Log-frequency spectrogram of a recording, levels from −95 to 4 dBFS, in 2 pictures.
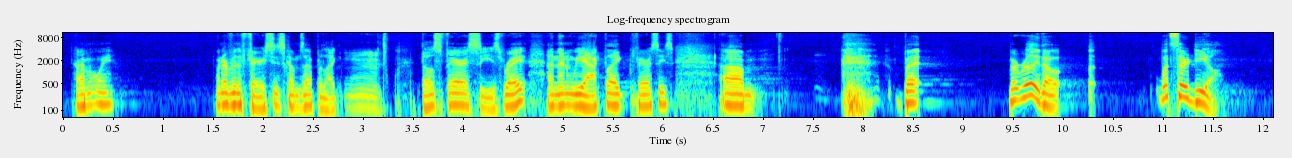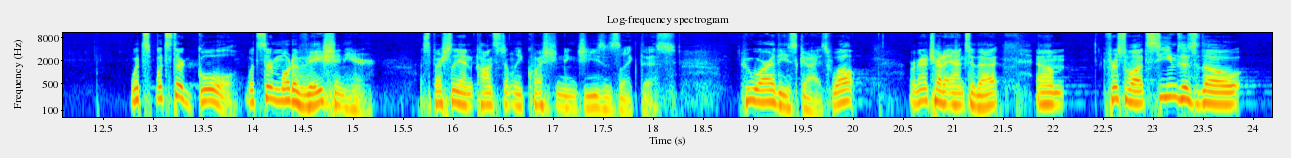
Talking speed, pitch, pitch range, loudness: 150 wpm, 140 Hz, 125-160 Hz, -26 LUFS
